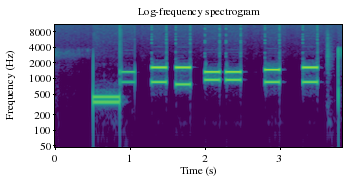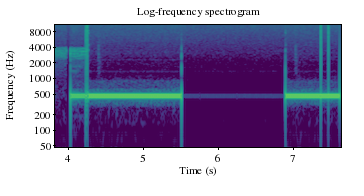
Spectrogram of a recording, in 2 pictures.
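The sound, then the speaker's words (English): A telephone being dialed to call a man: a dial tone, then a quick run of seven keypad tones, followed by the ringback tone sounding twice with a pause between. “All right, I'm going to dial him right now.”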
